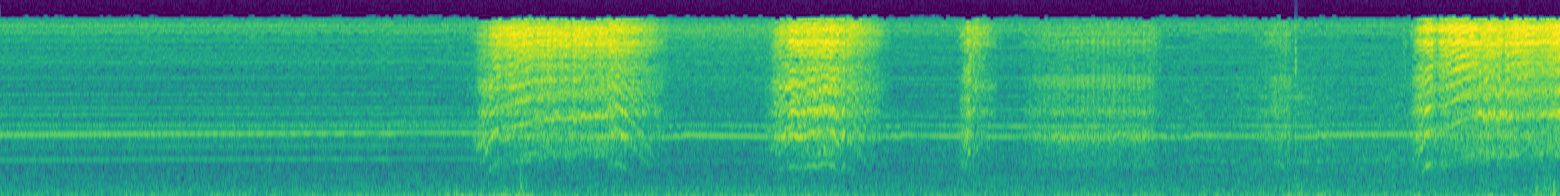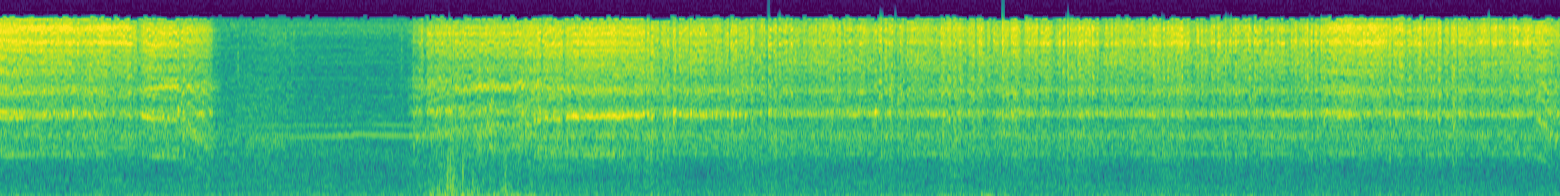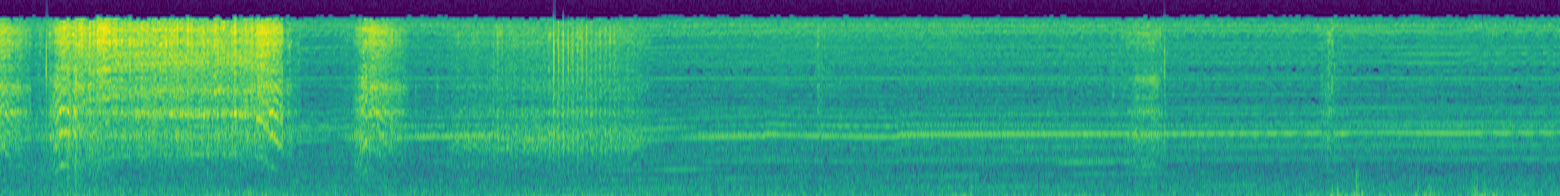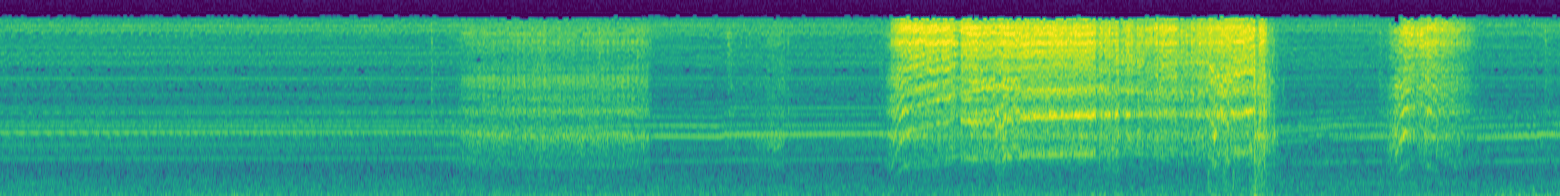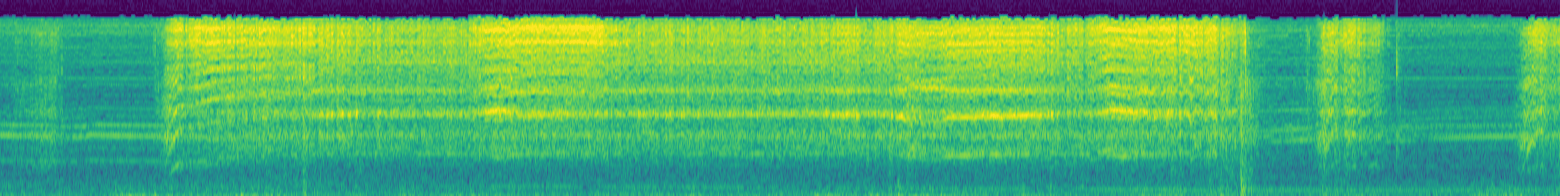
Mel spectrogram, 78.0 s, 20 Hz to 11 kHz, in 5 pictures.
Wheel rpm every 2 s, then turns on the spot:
0, 0, 80, 40, 40, 20, 10, 170, 150, 30, 180, 200, 200, 200, 200, 120, 160, 20, 30, 0, 0, 0, 0, 0, 0, 10, 20, 30, 190, 140, 20, 20, 170, 200, 200, 200, 200, 80, 10.
10-12 36-38 50-54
